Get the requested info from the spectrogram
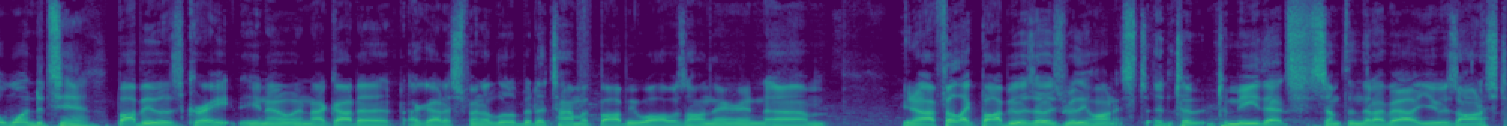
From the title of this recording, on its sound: CMA Awards Backstage Interviews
